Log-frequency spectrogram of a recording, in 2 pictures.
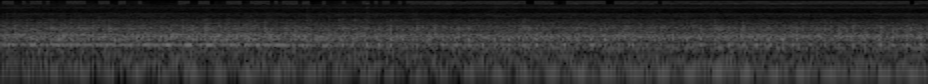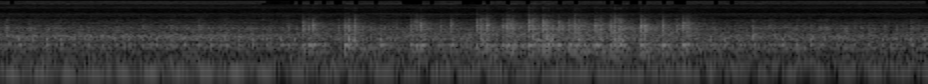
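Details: Belt variator drive turning at very low speed after belt adjustment, tested without oil: steady machine hum with two brief bursts of dry rattling, the only remaining rattle.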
